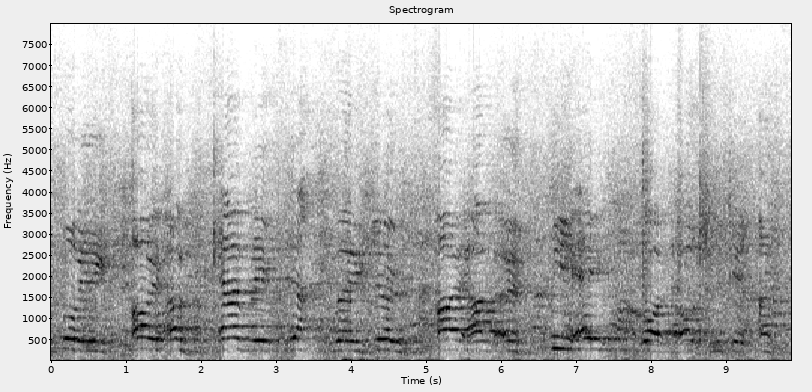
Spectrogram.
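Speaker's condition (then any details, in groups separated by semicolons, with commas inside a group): Cerebral palsy; affects mobility and speech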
